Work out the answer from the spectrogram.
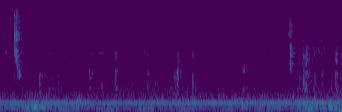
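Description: Near silence: faint, irregular mouth clicks and lip smacks of people chewing sushi rolls, over a steady low hum.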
